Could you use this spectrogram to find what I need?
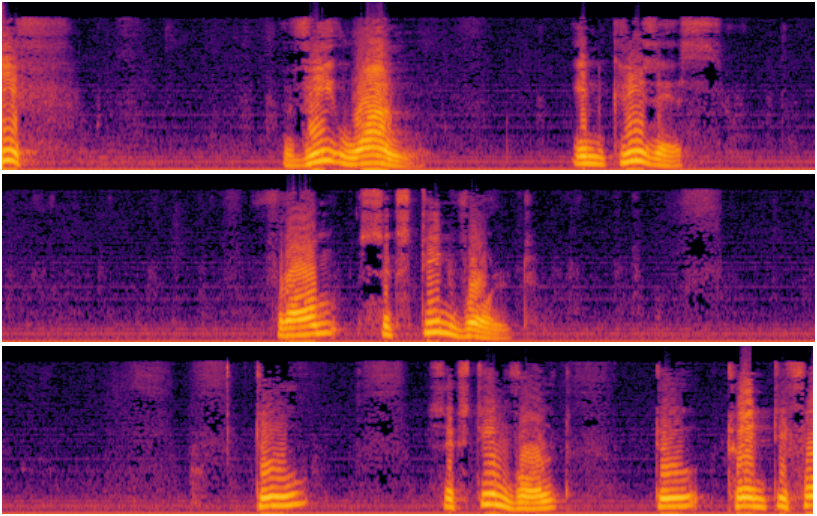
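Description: A felt marker scratches softly across paper.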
